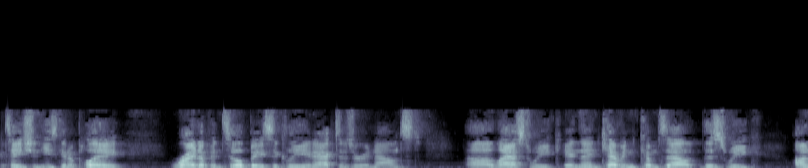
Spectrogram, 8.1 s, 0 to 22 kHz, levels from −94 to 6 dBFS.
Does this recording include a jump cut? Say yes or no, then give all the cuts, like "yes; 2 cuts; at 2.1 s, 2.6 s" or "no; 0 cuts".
no; 0 cuts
